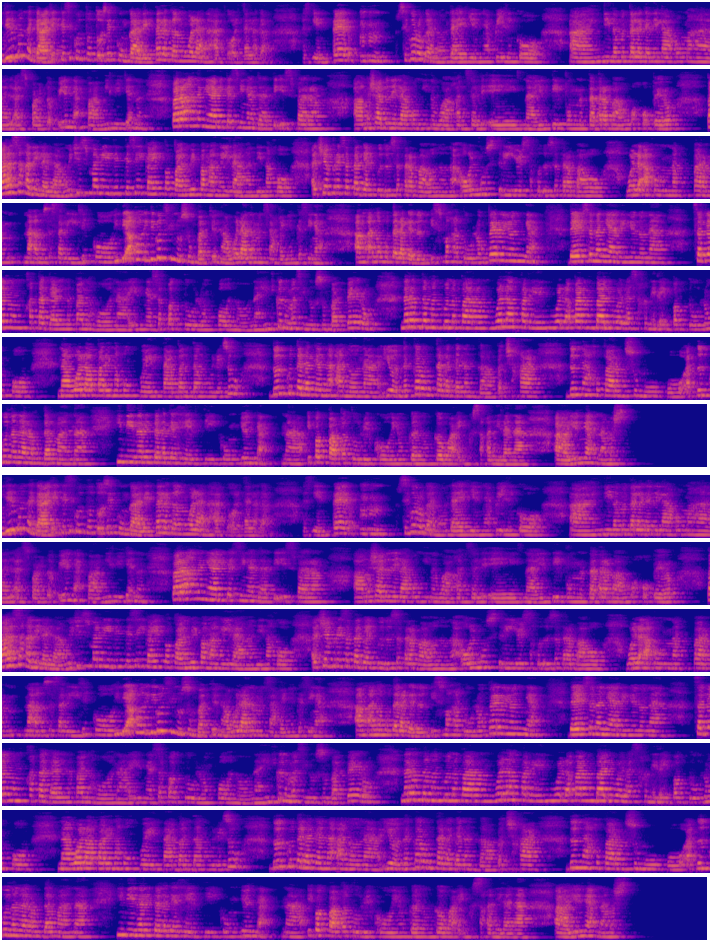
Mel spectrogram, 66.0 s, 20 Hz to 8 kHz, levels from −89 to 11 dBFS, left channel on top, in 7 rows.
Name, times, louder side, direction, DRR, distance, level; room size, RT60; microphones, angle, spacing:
voice 1, 0.0-64.9, left 1 dB, 50° left, -5 dB, 3.7 m, -32 dB
10.5 x 4.9 x 5.0 m, 0.40 s
head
